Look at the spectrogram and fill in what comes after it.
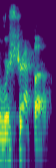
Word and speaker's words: Restrepo: Respart. – Oh, Restrepo.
